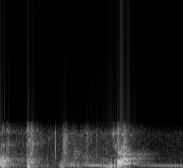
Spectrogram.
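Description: A dog makes a pair of brief, rough vocal bursts, half bark and half grumble, about a second apart. A low, even humming tone lingers after the second burst.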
